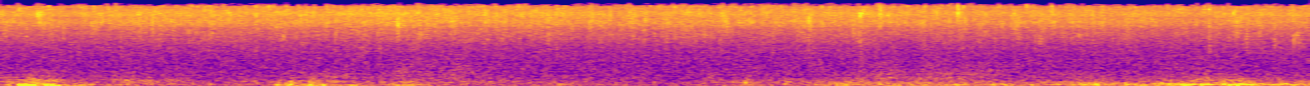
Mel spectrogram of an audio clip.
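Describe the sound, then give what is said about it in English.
Steady, dense rain pours down throughout, with deep low rumbles of thunder rolling underneath, swelling at the start and again near the end. No voices, just the continuous storm. “Guided meditation and thunderstorm rain sounds”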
